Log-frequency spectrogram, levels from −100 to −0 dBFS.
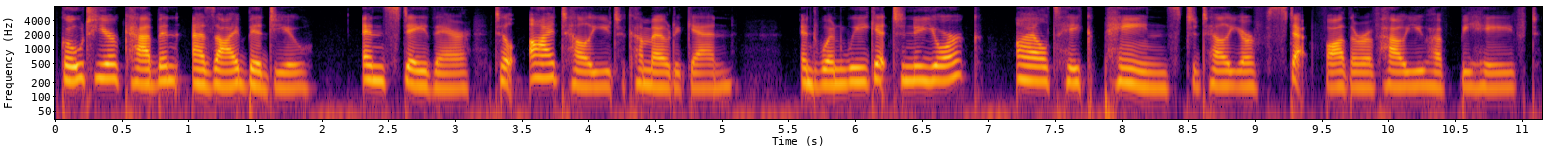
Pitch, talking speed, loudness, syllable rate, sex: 185 Hz, 205 wpm, -21 LUFS, 4.6 syllables/s, female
